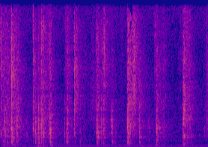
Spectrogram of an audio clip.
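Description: A deck of tarot cards being shuffled by hand: a quick, uneven run of soft card clicks and slaps, several a second, over a faint steady hum.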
